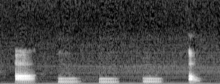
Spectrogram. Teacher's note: इनको बोलते समय जो आवाज है वो आपकी गले के पीछे से आती है, मतलब गले के मतलब कंठ से आती है, तो इनको क्या बोला गया है, पक्ष बोला गया है। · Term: पश्च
